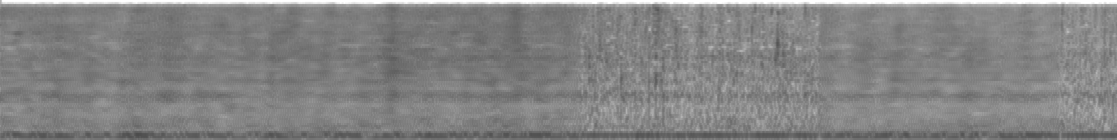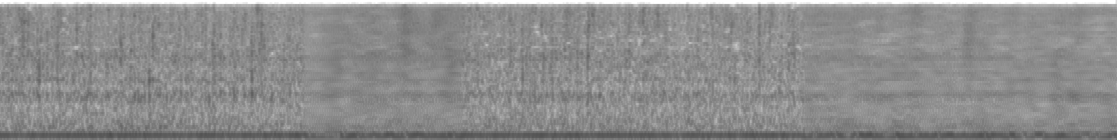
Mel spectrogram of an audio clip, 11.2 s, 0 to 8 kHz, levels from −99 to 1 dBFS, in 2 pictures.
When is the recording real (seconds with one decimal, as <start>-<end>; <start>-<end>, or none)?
2.9-4.1; 5.3-7.1; 7.9-9.6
